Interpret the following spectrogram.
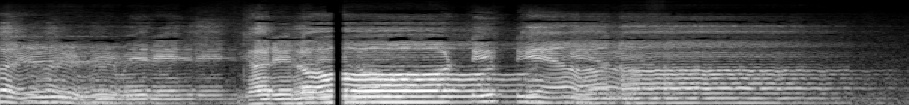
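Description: A man's solo voice singing a slow Urdu noha (a Muharram lament) into a microphone. He draws out long held notes with ornamented turns, dips briefly about a second and a half in, and fades near the end.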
